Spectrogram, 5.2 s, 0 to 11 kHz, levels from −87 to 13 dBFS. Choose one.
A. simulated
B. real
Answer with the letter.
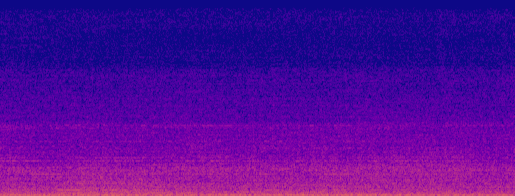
B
